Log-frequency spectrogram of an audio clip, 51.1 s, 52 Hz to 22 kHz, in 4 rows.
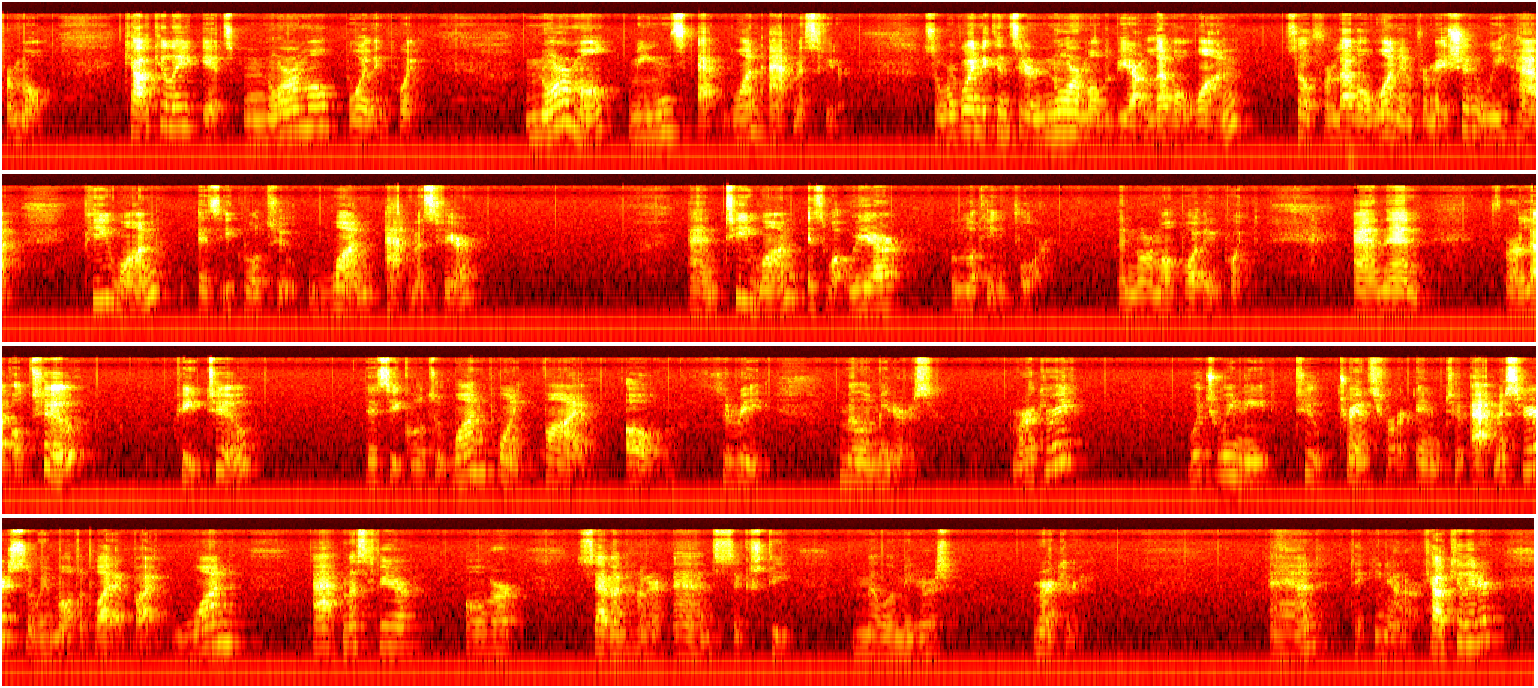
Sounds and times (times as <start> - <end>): Speech: 0.0 - 0.4, 1.0 - 3.6, 4.4 - 7.1, 7.7 - 16.8, 18.5 - 23.3, 24.0 - 26.4, 27.0 - 27.8, 28.6 - 33.4, 34.0 - 34.6, 35.4 - 46.3, 46.9 - 47.4, 48.9 - 50.9.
